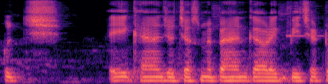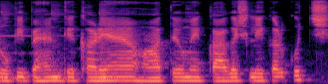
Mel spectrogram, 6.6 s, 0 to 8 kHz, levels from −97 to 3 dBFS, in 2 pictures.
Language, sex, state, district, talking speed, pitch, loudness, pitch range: Hindi, male, Bihar, Lakhisarai, 200 wpm, 130 Hz, -26 LUFS, 125-130 Hz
